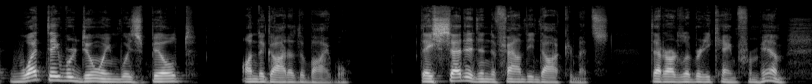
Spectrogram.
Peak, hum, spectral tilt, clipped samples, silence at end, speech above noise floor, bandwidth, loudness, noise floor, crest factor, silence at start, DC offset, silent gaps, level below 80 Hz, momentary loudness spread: -4 dBFS; none; -4.5 dB/octave; under 0.1%; 0.05 s; 50 dB; 17 kHz; -22 LUFS; -71 dBFS; 18 dB; 0.1 s; under 0.1%; none; -58 dBFS; 15 LU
